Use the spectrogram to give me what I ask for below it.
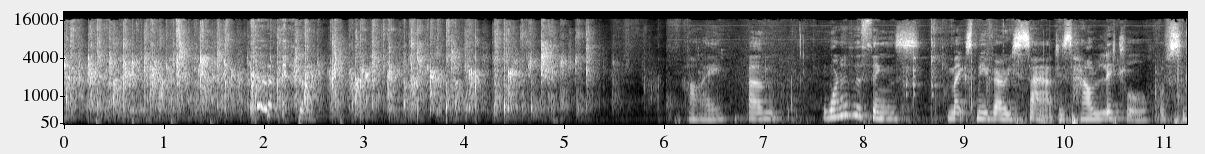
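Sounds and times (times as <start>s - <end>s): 
audience round of applause: 0.0s - 5.8s
speech: 2.3s - 2.7s, 6.2s - 11.2s.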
